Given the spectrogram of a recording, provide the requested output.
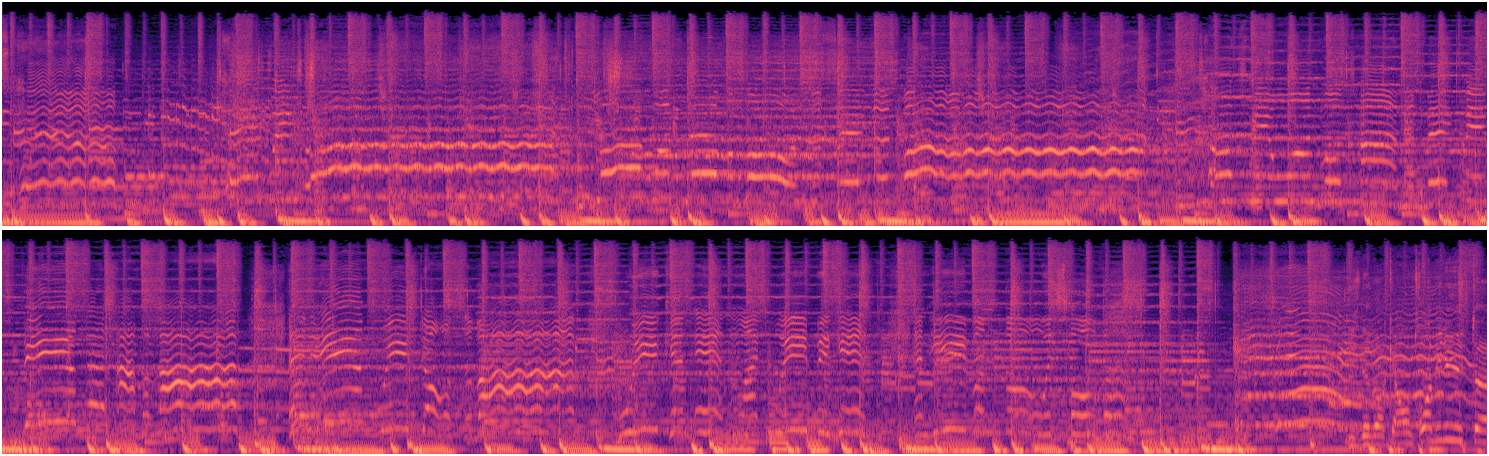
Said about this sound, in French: Et voici le son de la soul music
